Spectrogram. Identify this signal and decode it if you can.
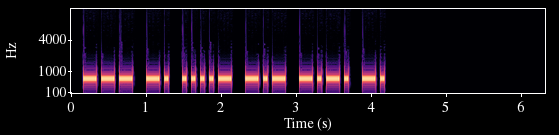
Morse code, heard as a keyed tone, about 20 wpm, 700 Hz. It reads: ON4KCN
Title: DXCC-100 Call Signs - 6 Characters - 20wpm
